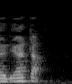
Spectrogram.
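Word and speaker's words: 箭: あ、やた、あ、これやたって読むんですか。これやたって読むんですね。 – はい、そうです。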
